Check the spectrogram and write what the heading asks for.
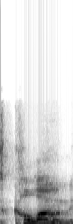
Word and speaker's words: Köln: It's Köln, but it's pronounced Köln, right? – Yeah. – But it's Cologne in English.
